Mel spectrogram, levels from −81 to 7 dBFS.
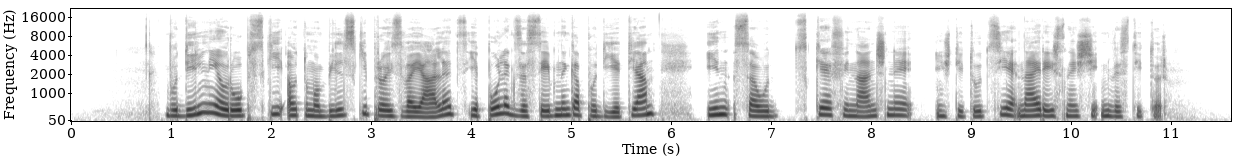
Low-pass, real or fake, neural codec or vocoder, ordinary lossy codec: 19.8 kHz; real; none; none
